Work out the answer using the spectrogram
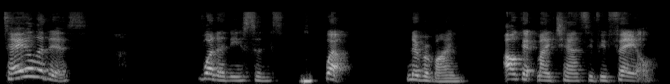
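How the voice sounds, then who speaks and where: An actress playing a spirited, independent young woman in a radio play, speaking in a crisp, teasing and firmly insistent way. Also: medium pitch, expressive, slow, a bit bright. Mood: determined.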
